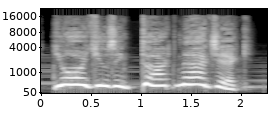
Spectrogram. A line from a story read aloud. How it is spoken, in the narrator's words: gasped Hermione in a narrow-minded voice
